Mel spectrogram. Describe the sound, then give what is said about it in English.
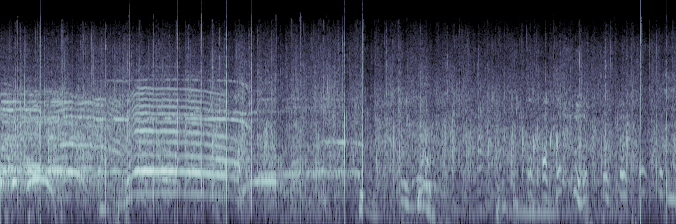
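A church audience bursts into loud, sustained applause with whoops and high cheering voices at the announcement of the church's new name, Echo Church, formerly South Bay Church; dense clapping continues throughout while the shouts gradually thin out toward the end. “Come on, make some noise.”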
